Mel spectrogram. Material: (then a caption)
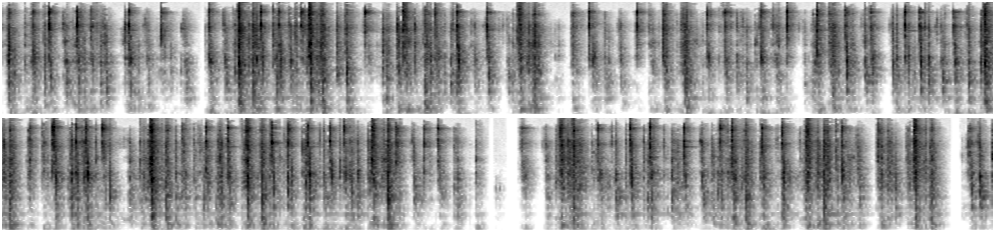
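Plastic. Fingertips type on a backlit, typewriter-style mechanical keyboard with round plastic keycaps, producing rapid bursts of bright, sharp clicks that stop and restart in short pauses. Each keystroke dies away almost instantly, with little low-end weight.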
